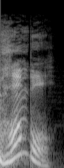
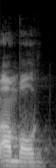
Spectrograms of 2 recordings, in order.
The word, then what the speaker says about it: Humble: I'm like oh yeah Bert you're you're from Humble he's like yeah it's humble which should have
